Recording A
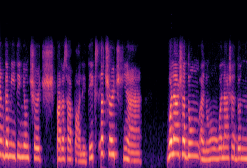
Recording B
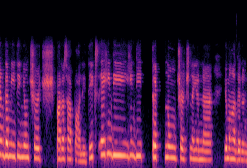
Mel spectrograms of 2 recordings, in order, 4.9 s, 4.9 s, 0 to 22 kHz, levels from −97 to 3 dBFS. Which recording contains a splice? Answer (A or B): A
